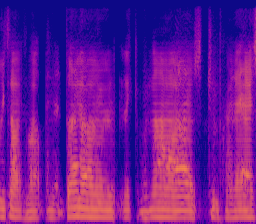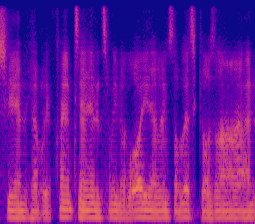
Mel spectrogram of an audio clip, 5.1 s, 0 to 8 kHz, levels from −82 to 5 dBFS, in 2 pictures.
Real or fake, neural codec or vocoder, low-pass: fake; codec, 16 kHz, 1 kbps, FreqCodec, smaller model; 7.2 kHz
